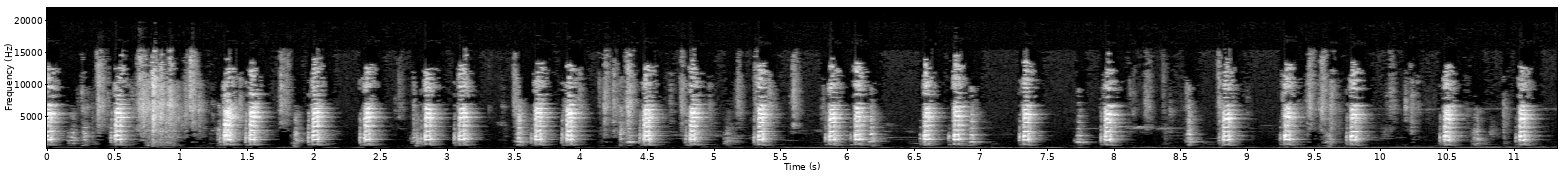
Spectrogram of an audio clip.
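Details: Red junglefowl hen calling for a male with a clear voice used to lure cocks. About twenty-five crisp, clucking notes come at a quick, slightly uneven pace. A low rumble rises near the end.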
